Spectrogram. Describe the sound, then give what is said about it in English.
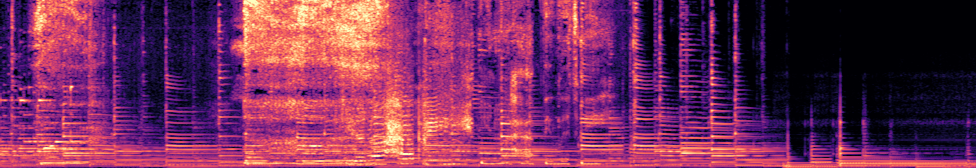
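A dense, effects-heavy song with rippling arpeggiated notes and echoing, distorted textures, playing loud and steady before thinning into sparser repeated tones near the end. No one speaks. “You're going to want to hear the painstaking intentionality behind every echo and arpeggio on these tracks.”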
